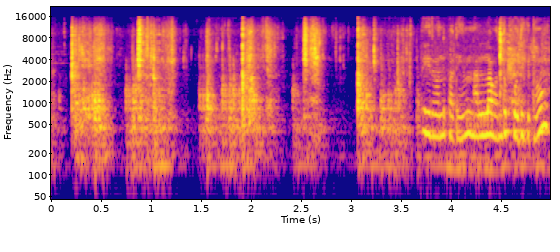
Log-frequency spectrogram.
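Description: Kuzhambu curry being stirred and sautéed in a pan, a spoon scraping and clattering in bursts with short pauses between, ending in a longer sizzling stir.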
